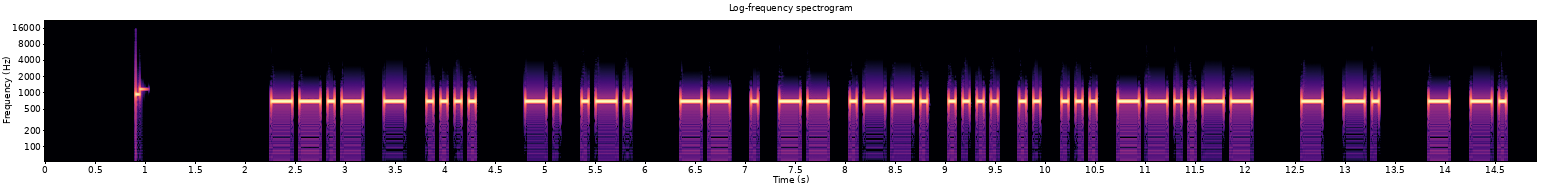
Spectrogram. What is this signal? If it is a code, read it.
Morse code, heard as a keyed tone, about 17 wpm, 700 Hz. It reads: QTH NR MEMPHIS, TN TN
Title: Practice QSO - Exchange 1 - Beginning - 17wpm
